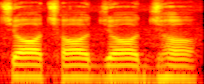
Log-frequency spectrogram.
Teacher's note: जो जीभ है वह आपके तालू को स्पर्श करती है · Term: तालव्य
